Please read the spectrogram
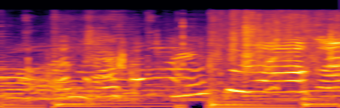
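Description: Several children's voices chattering and calling out at once, over background music.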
